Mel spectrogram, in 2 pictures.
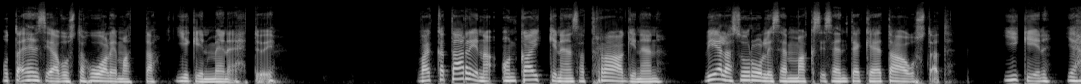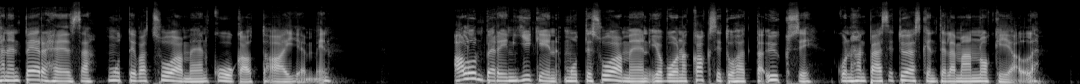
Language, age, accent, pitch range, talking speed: Finnish, 30-49, native, 130-170 Hz, 100 wpm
